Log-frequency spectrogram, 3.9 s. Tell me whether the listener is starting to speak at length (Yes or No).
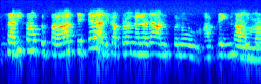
Yes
